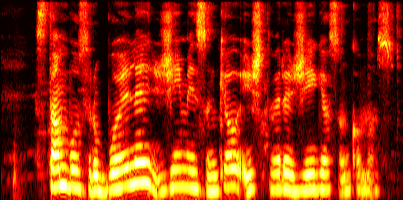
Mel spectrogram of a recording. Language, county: Lithuanian, Vilnius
